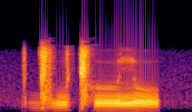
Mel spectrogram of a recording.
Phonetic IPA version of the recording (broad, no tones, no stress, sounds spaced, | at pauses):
ɡ͡ǁ u ǁʰ ʊː n o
